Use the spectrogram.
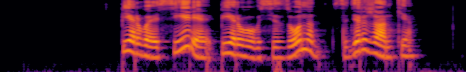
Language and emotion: Russian, positive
